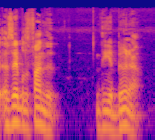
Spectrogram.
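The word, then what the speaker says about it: A'bunadh: Was I supposed to just get the Abuna, which is spelled, by the way, Abunad with an H at the end? – Correct. The D is silent. It's pronounced Abuna.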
